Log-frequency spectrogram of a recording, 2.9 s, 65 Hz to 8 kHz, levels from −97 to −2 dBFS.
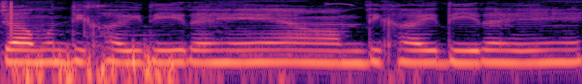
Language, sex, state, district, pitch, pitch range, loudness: Hindi, female, Bihar, Araria, 225 Hz, 225-230 Hz, -29 LUFS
